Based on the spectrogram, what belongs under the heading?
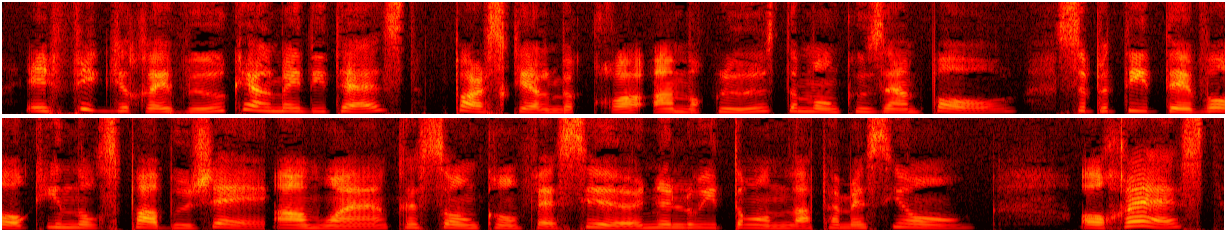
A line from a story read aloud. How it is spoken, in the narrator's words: laughed she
